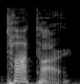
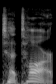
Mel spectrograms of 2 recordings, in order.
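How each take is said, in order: First: The stress is on the first syllable. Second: The stress is on the second syllable. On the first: "it's closer to Tatar" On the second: "a lot of us were saying Tatar"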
